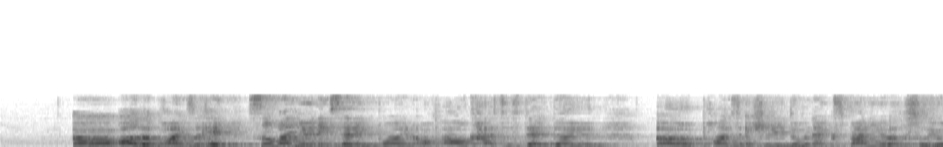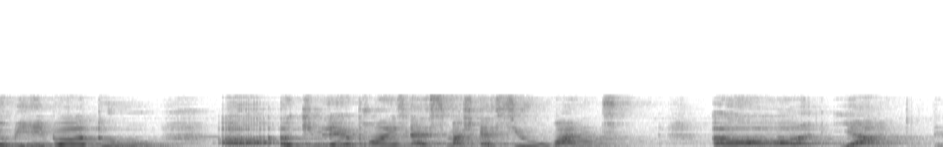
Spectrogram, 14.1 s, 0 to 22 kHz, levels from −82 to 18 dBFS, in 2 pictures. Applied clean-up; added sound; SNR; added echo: none; none; none; reverberation time 0.9 s.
